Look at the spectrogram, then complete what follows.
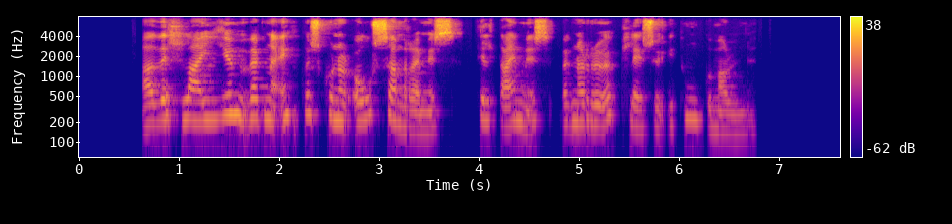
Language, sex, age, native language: Icelandic, female, 50-59, Icelandic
